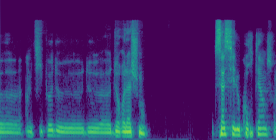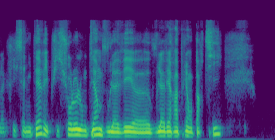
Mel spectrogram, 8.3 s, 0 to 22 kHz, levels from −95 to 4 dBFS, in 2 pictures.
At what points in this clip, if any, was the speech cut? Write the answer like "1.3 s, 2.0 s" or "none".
none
